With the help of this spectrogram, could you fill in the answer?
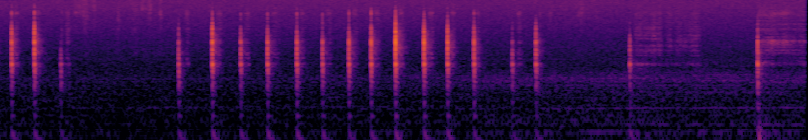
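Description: White chalk taps in dots and short strokes on a medium, flat chalkboard in a wooden frame, making a run of sharp, bright clicks at an uneven pace with a soft scratch between them. After a pause, a couple of scattered taps and a faint scrape finish the clip over a low, quiet background.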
